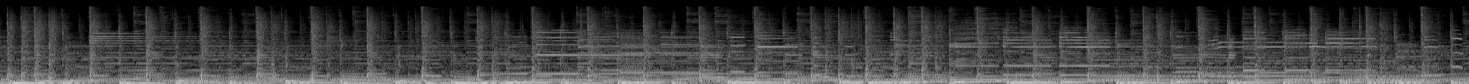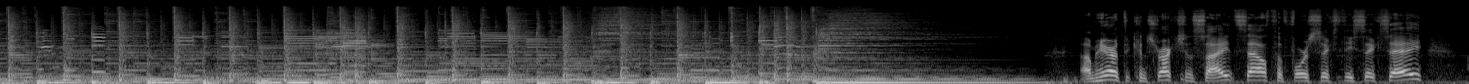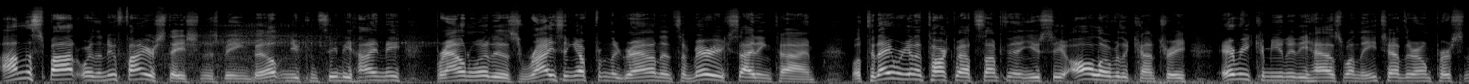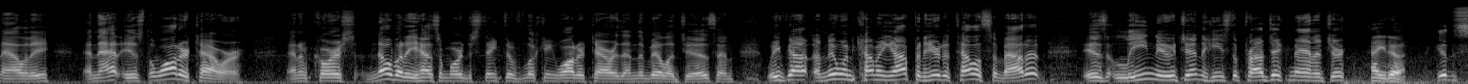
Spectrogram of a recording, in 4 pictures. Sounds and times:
Speech: 25.5s - 58.7s.

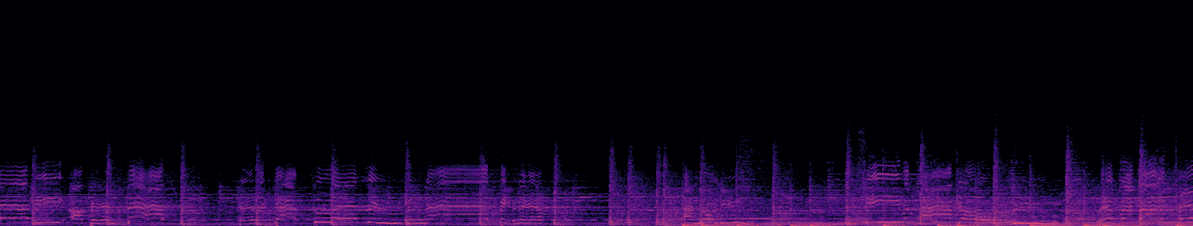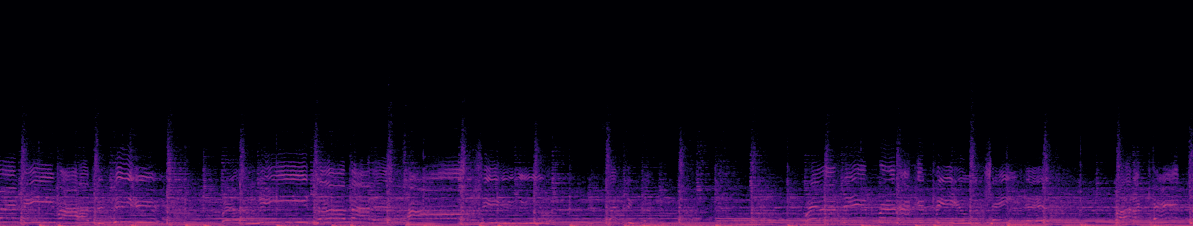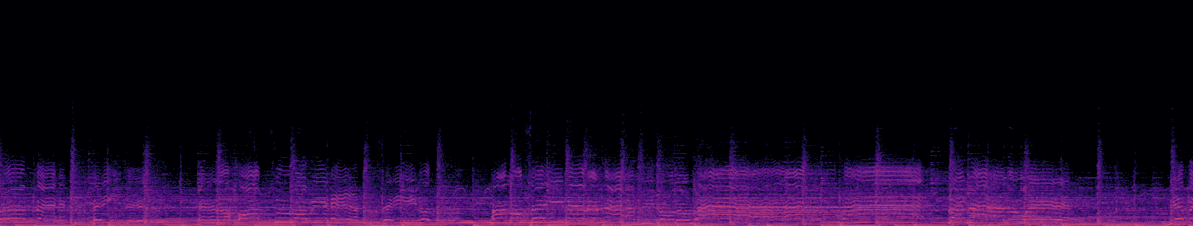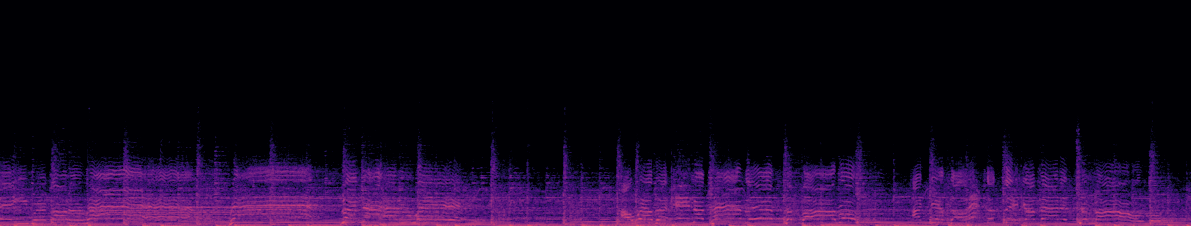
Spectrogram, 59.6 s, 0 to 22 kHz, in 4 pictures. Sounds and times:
Male singing: 0.0s - 2.2s, 3.0s - 7.2s, 8.5s - 9.6s, 10.6s - 23.2s, 25.0s - 43.4s, 44.4s - 50.8s, 52.5s - 59.6s
Music: 0.0s - 59.6s.

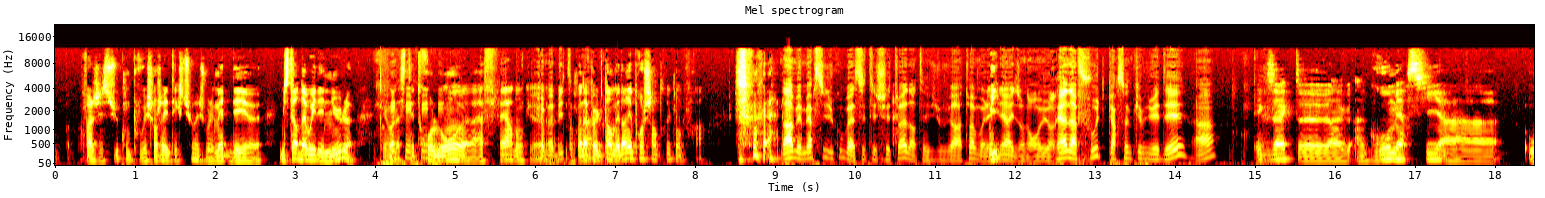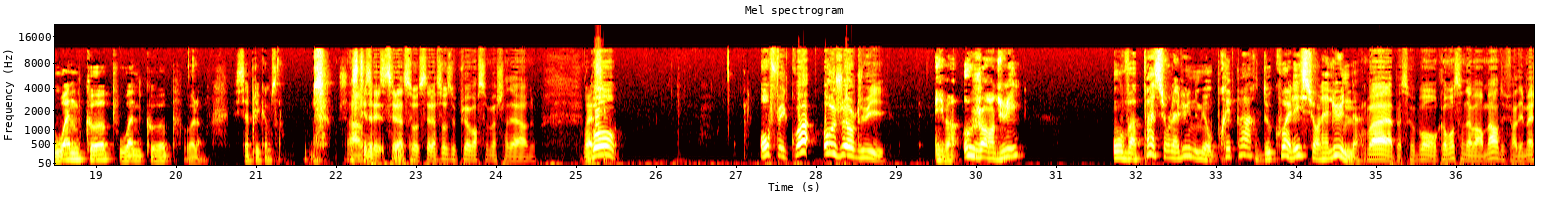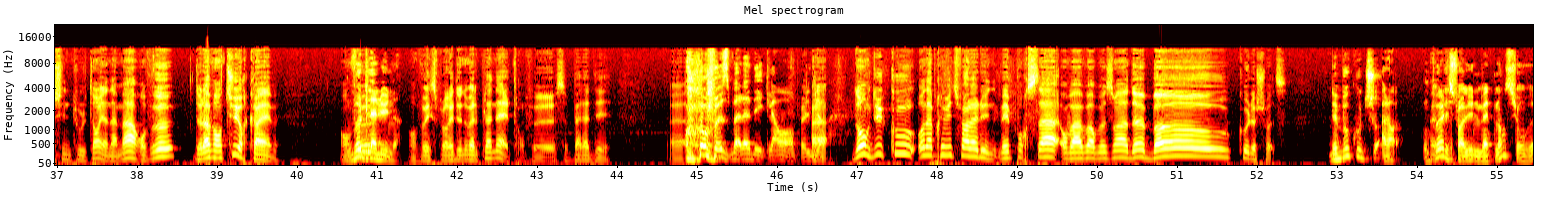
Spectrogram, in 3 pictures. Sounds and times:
Speech: 0.0s - 24.5s, 25.1s - 25.6s, 27.3s - 28.9s, 29.5s - 30.6s, 31.7s - 39.8s, 40.6s - 43.9s, 44.6s - 55.4s.

